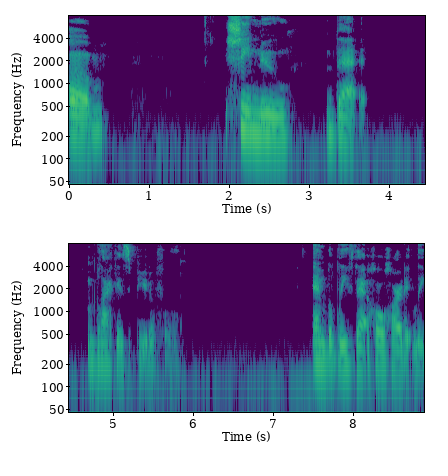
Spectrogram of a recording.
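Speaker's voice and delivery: speaking while crying. Remembering an aunt for a video, talking through tears. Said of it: "we're gonna talk through the tears".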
